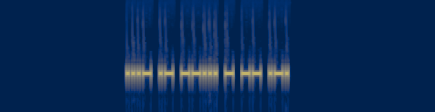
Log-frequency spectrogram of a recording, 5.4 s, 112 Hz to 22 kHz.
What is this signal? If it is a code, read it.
Morse code, heard as a keyed tone, about 35 wpm, 700 Hz. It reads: VA7TMR
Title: DXCC-100 Call Signs - 6 Characters - Repeated 3x - 35wpm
